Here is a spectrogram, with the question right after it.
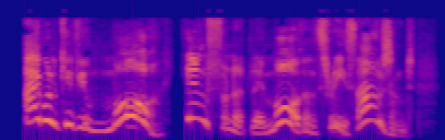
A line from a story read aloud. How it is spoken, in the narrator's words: cried Madame Hochlakoff, looking with a radiant smile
